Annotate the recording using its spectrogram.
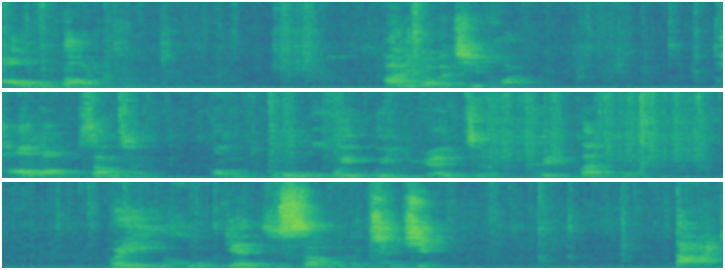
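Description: A middle-aged man speaks emphatically through a microphone.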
